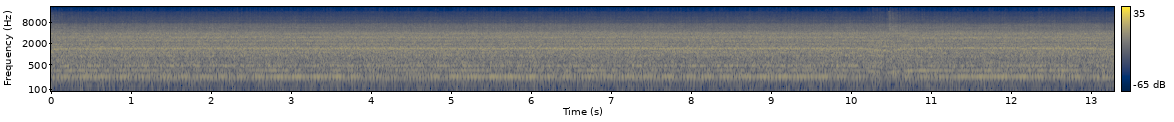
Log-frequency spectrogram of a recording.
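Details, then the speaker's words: John Deere D140 riding mower, once blowing fuses, with basically new spindles: an even, steady engine and blade hum with no screaming or grinding. The spindles are somewhat loud but sound better and quieter; normal deck running. "I guess the way that those spindles are they're just kind of loud it has like I said basically new spindles on it it does sound a good deal better though a little bit quieter which is good"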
